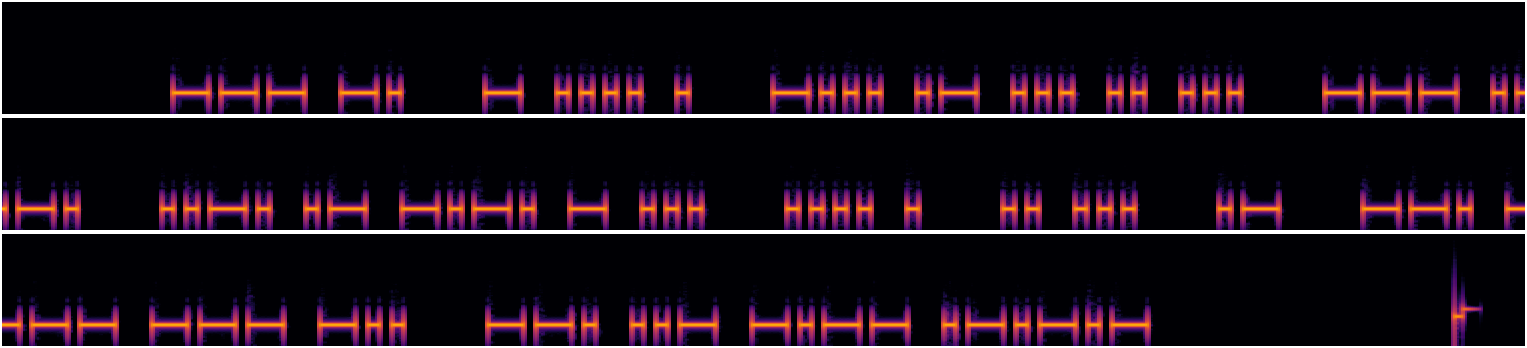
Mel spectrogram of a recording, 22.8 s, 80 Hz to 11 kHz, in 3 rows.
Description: Morse code, heard as a keyed tone, about 20 wpm, 700 Hz. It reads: ON THE BASIS OF FACTS HE IS A GOOD GUY.
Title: Sentences with 3-Word Phrases - 20wpm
